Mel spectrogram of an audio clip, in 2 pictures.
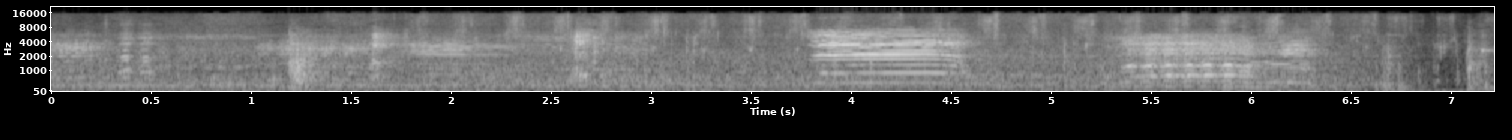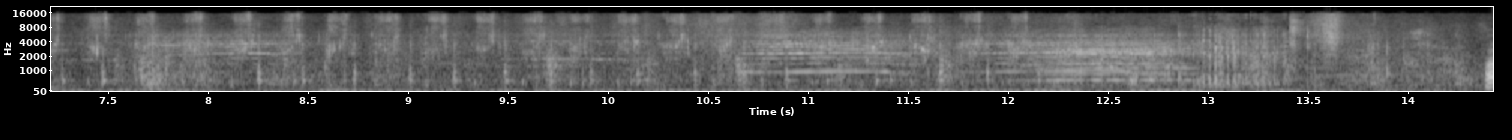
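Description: A lactating goat bleats a few times in a farm setting amid background noise and some voices, with wavering cries standing out around the middle of the stretch.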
